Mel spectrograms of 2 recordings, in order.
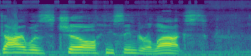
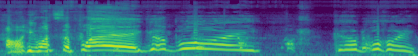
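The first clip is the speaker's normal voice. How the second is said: high, drawn-out squeal of delight; excited dog-talk; 12 semitones higher, 4 dB louder, much slower than usual. Real, not acted. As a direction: gush loudly over a playful dog. Excited over playful dog.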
